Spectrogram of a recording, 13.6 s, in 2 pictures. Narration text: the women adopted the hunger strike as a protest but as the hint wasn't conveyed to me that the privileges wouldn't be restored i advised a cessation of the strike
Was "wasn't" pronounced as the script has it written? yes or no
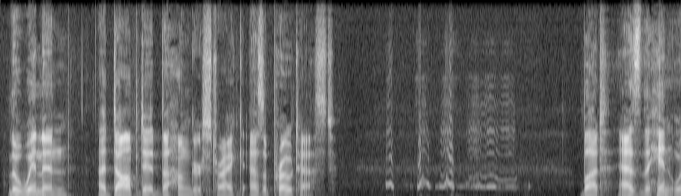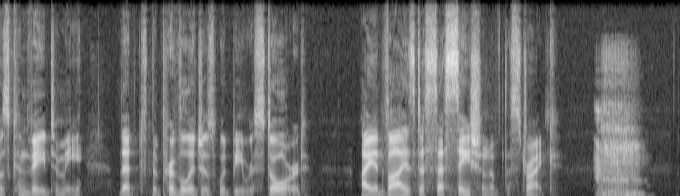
no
